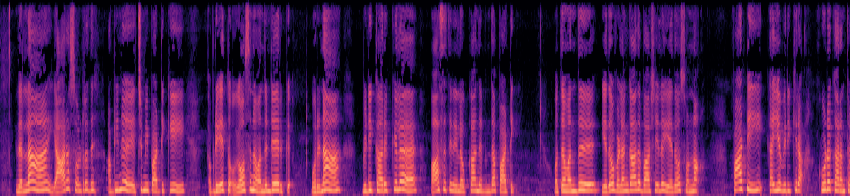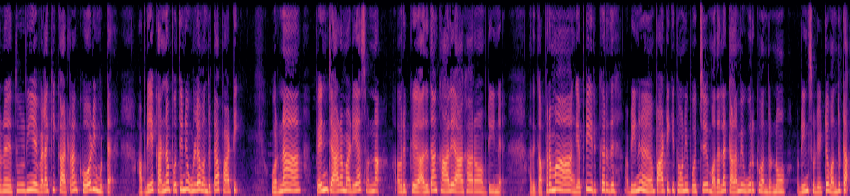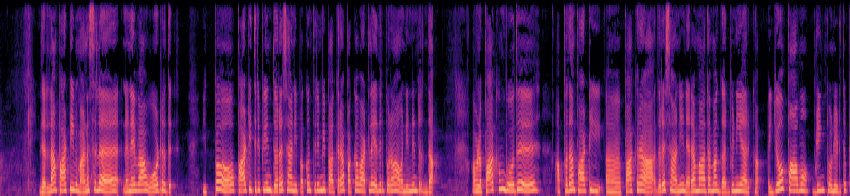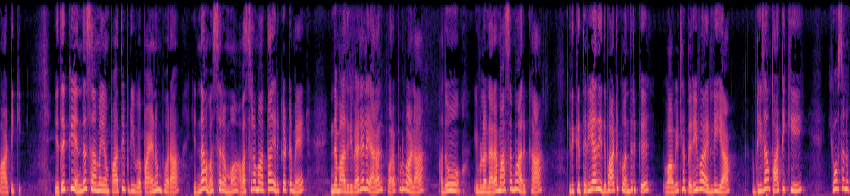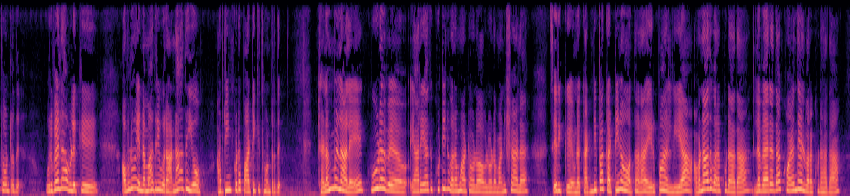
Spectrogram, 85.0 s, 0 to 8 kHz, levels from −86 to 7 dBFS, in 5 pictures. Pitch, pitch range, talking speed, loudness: 250 Hz, 225-280 Hz, 115 wpm, -15 LUFS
